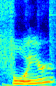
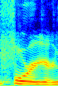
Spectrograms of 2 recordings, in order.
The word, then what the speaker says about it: foyer: oh it's pronounced foyer I didn't even say forer this time I didn't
